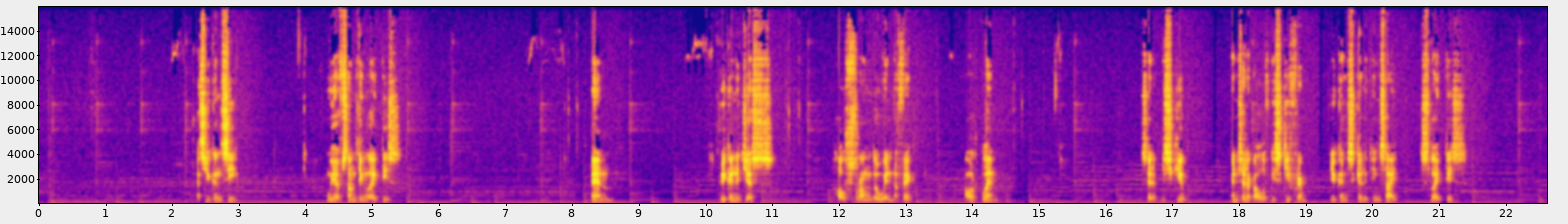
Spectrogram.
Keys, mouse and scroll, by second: 8.0 space, 11.2 space, 14.6 space, 15.7 click, 19.2 Escape, 19.2 s, 19.8 s.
